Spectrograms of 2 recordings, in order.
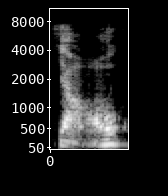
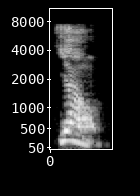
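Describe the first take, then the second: First: The pitch dips low, then rises slightly. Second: The pitch falls sharply from high to low.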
